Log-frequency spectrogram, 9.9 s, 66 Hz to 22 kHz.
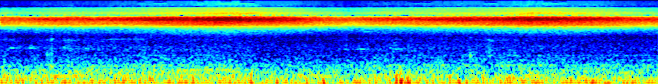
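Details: A mass of periodical cicadas swarms a tree in May 2024, during the third week of the emergence. Their unbroken shrill buzzing chorus rises and fades in two slow waves.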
